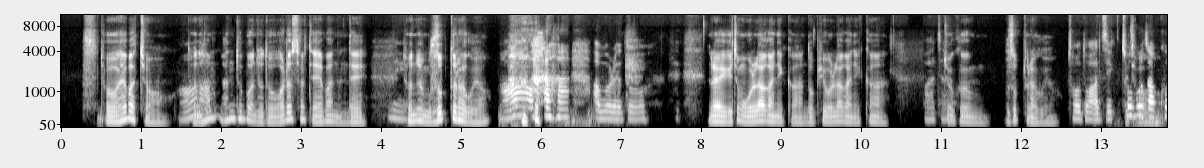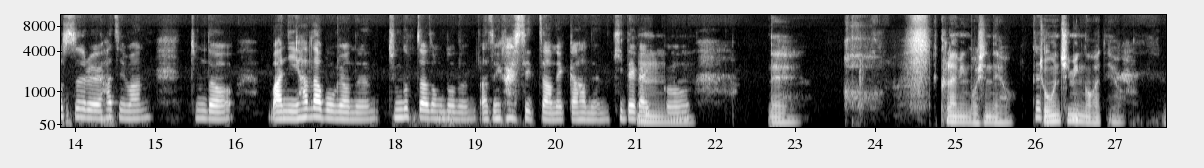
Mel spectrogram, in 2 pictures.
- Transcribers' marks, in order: distorted speech; laugh; other background noise; static; gasp; teeth sucking
- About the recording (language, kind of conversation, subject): Korean, unstructured, 취미가 당신의 삶에 어떤 영향을 미쳤나요?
